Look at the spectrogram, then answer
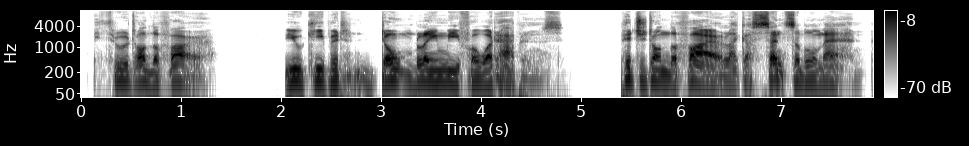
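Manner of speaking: quiet, grave, solemn, serious tones. Narrating a story, the sergeant major warns his friend, grave, solemn warning. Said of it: "said the sergeant major, / he said quietly, / The soldier regarded him in that way middle aged is wont to regard presumptuous youth. / said the sergeant major, / His tones were so grave that a hush fe".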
